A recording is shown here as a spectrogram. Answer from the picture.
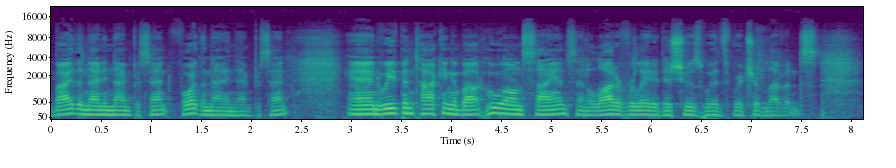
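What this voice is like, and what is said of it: Boston accent. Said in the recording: “I'm the one with the Boston accent ... my Boston accent ear”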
